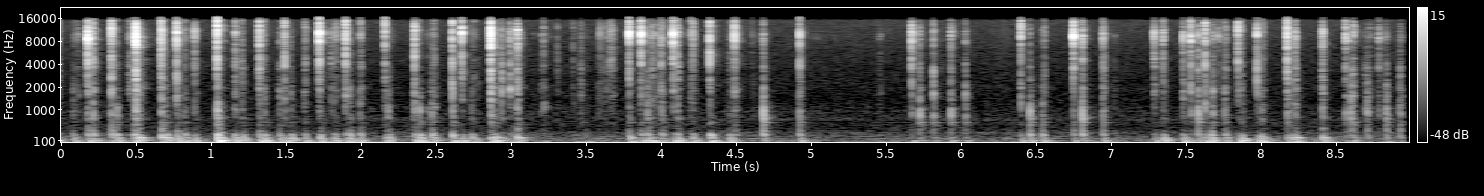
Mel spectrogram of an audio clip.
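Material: Plastic.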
